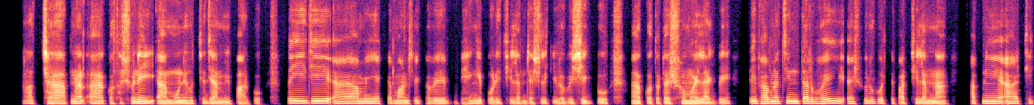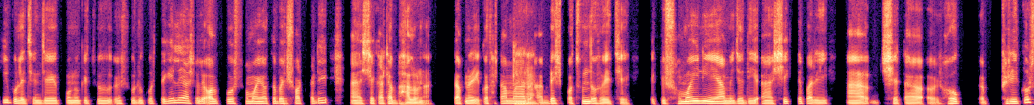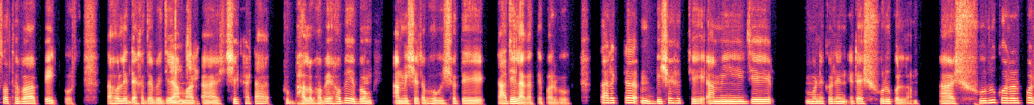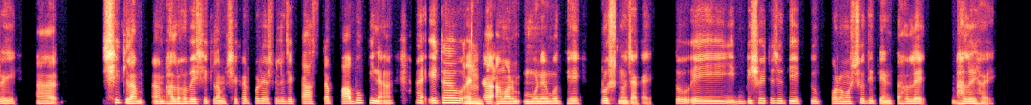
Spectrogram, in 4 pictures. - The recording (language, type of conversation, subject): Bengali, advice, অজানাকে গ্রহণ করে শেখার মানসিকতা কীভাবে গড়ে তুলবেন?
- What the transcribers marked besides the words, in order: other background noise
